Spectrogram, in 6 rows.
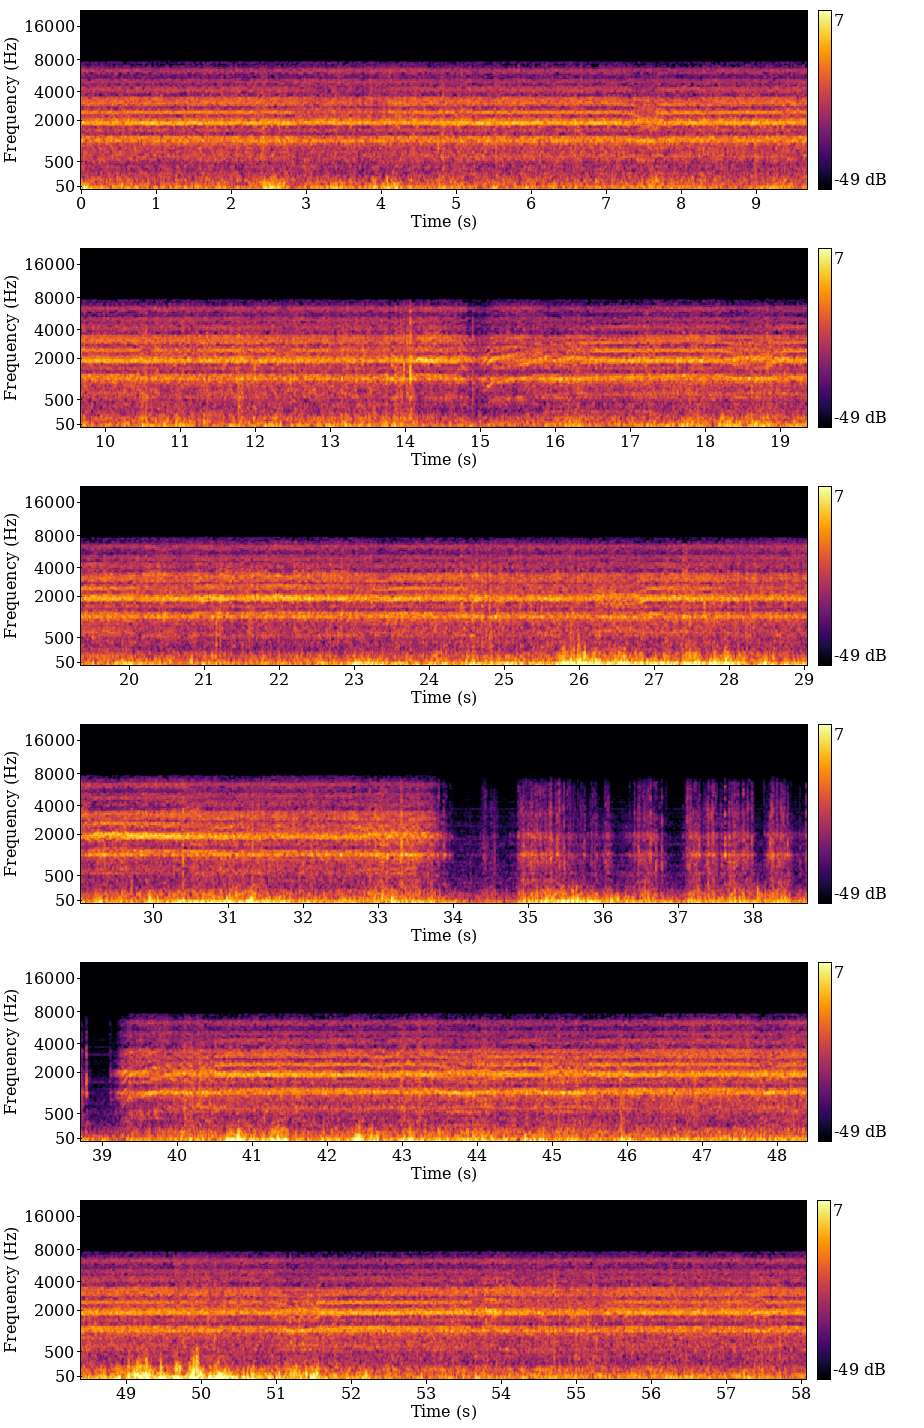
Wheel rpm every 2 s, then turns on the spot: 160, 160, 160, 160, 160, 160, 160, 130, 160, 160, 160, 160, 160, 160, 160, 160, 150, 20, 20, 40, 160, 160, 160, 160, 160, 160, 160, 160, 160.
34-38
